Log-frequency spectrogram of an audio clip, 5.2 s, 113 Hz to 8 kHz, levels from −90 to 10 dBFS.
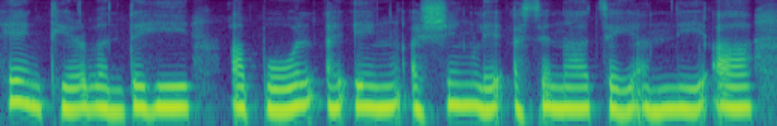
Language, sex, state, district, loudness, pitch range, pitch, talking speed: Mizo, female, Mizoram, Aizawl, -11 LUFS, 205-220 Hz, 215 Hz, 220 wpm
